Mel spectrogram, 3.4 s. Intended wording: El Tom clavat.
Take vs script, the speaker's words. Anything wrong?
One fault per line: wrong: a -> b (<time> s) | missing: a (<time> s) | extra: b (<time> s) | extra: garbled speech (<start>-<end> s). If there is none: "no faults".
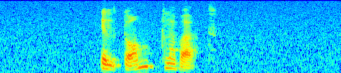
no faults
